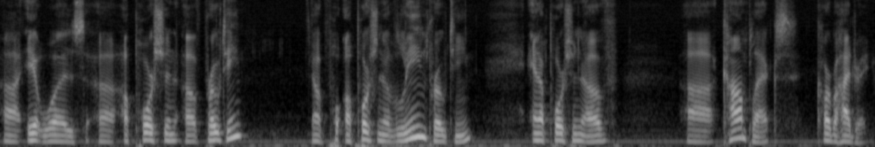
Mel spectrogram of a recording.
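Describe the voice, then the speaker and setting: A man speaks plainly as a podcast guest, often pausing with ums and uhs. His voice sits at a middle pitch. The recording is dry and close. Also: darkish tone, no echo. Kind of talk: casual conversation.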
